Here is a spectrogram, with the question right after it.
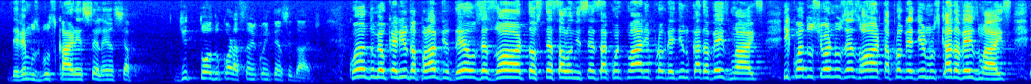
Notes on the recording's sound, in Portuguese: No culto presencial e transmitido ao vivo no domingo pela manhã (9h).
